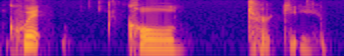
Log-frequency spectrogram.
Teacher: the T in quit and the D in cold, you won't hear.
